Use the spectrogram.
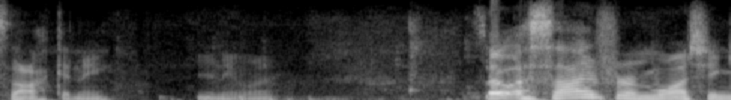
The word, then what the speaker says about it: Saucony: what you've never okay so connie or is a tennis shoe brand i'm just saying okay now that's that's balcony no it's a county what it's spelled totally different though doesn't matter it sounds the same in my head it's saucony anyway so aside from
